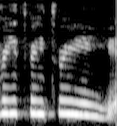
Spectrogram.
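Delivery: high, slow, drawn-out delivery.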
